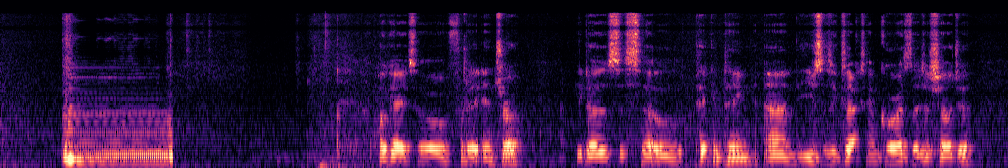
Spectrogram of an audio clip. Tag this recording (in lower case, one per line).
musical instrument
guitar
strum
music
acoustic guitar
plucked string instrument
speech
